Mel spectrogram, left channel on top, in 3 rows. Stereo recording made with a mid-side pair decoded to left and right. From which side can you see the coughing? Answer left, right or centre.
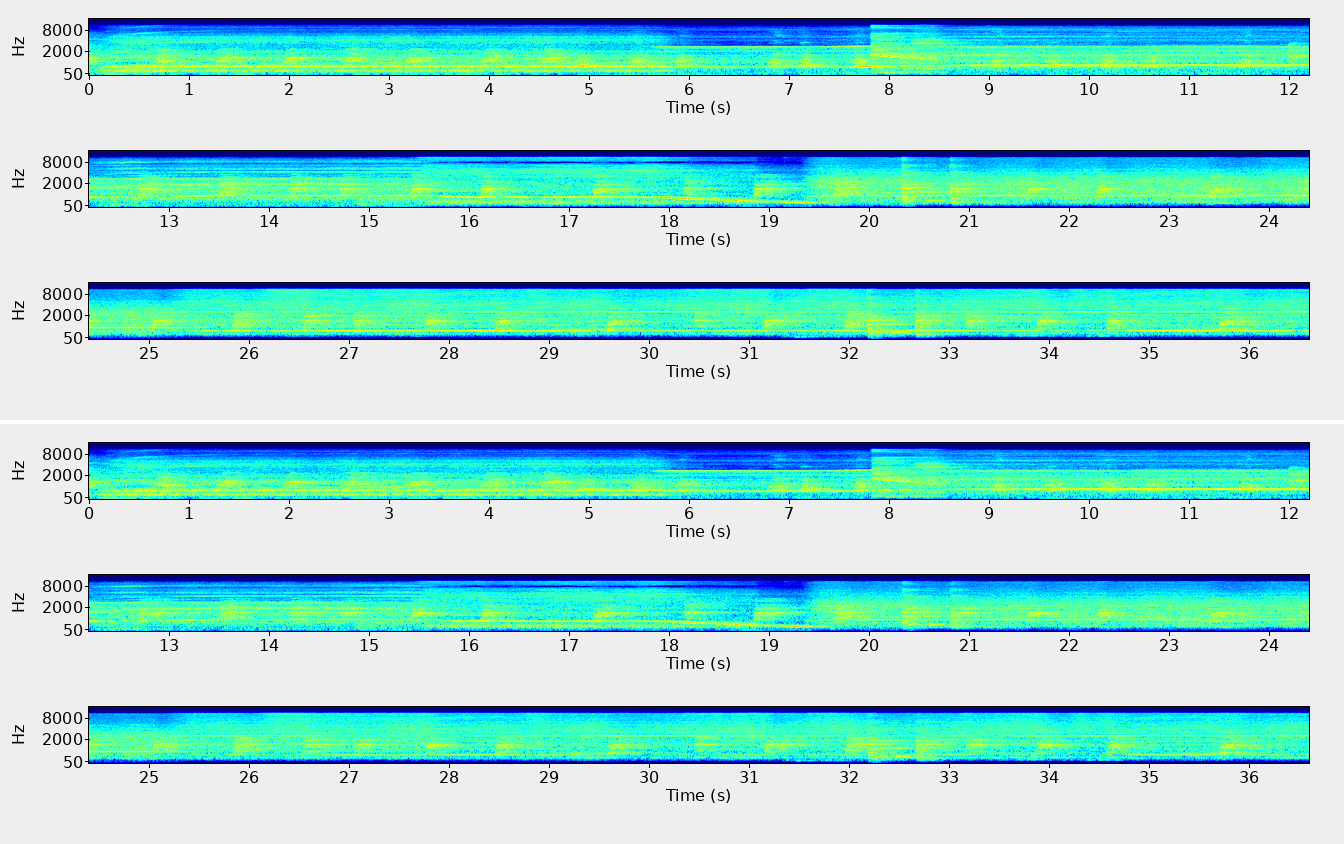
left.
